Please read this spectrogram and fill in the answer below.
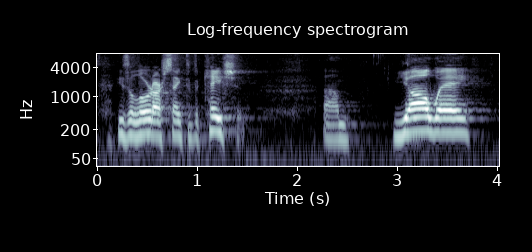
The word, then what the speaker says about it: Yahweh: I don't think God is offended by Jehovah, but I believe more accurately is pronounced Yahweh.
